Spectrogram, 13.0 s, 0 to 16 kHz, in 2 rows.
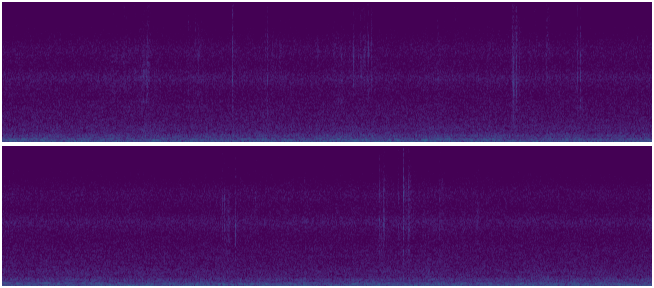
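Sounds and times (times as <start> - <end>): faint steady hum: 0.0 - 13.0
crochet hook ticks and thread rustles: 1.0 - 4.0, 4.7 - 6.0, 8.6 - 9.0, 10.2 - 11.4.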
